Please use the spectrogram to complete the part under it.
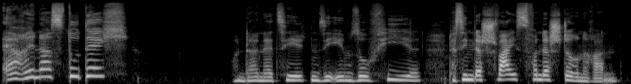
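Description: A woman reading a fairy tale aloud, dramatic and measured, sometimes dropping to a whisper. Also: lowish voice, darkish tone, no echo, studio quality. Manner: slow, dramatic, drops to whispers. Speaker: storyteller.

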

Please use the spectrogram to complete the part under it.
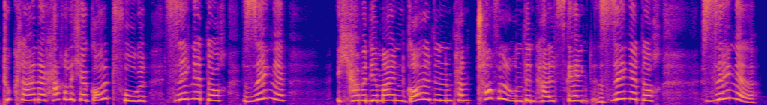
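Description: A woman's voice: fairly high pitch, lively intonation, unhurried, no echo, clean studio sound, voice pushed up. A woman voicing a dying old male emperor who begs desperately and cries out in panic. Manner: crying out in panic, begging.

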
